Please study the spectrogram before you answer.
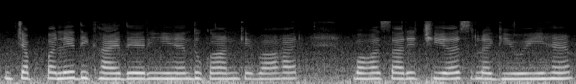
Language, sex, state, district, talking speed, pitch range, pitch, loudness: Hindi, female, Bihar, West Champaran, 145 wpm, 260-275 Hz, 270 Hz, -13 LUFS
